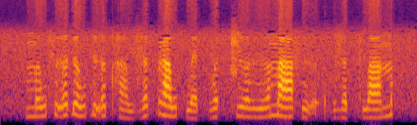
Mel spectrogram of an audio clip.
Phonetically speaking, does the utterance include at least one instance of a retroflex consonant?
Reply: no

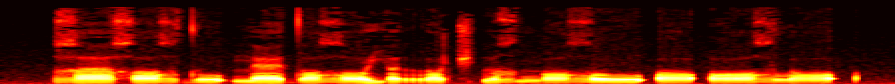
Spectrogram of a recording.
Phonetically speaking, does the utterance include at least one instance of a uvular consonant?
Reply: yes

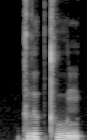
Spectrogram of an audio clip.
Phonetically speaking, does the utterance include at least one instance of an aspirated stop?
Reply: yes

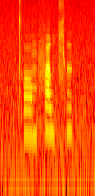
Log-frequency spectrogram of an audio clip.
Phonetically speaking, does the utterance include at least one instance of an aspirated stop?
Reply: yes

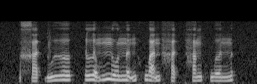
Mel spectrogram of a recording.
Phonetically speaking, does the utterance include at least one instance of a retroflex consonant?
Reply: no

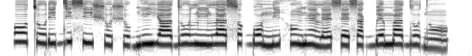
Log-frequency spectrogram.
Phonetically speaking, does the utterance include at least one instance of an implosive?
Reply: no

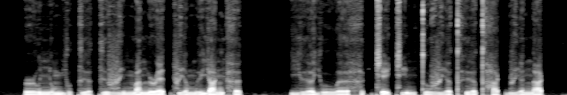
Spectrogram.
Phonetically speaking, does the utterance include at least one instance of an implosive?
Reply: no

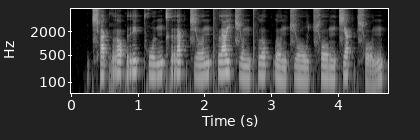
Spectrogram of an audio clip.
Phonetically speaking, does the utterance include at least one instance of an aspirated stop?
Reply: yes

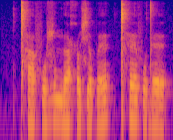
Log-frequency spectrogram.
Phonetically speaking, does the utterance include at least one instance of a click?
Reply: yes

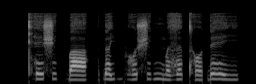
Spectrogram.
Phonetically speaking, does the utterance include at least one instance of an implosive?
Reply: yes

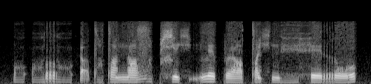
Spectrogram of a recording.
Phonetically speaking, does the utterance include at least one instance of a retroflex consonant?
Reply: no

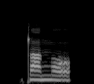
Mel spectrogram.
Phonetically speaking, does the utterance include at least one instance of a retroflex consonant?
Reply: yes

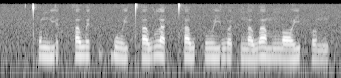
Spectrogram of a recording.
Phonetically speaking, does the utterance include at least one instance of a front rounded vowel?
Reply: no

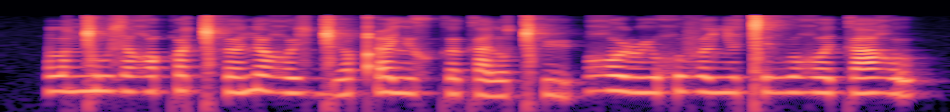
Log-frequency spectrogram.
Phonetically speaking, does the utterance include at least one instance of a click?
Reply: yes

